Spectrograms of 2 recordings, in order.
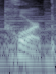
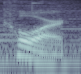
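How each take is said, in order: First: The word ends with a P sound. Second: The word ends without a P sound. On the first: The speaker calls it wrong. "I just was pronouncing them like corp" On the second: The speaker calls it right. "is actually just pronounced core"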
